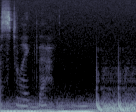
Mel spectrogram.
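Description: Low, throbbing drone of a horror film score. About a second and a half in come two deep thuds close together, like a heartbeat. A woman's voice trails off at the start.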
